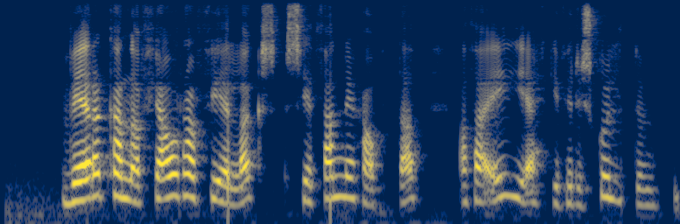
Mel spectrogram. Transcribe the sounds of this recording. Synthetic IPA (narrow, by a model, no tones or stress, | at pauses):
vɛːɾakʰanːafjaːwɾ̥avfjɛːlaksːjɛθanːɪhawht̪að | a̰ðθaðeːjɪɛhcɪfɪɾɪɾ̥skʏlt̪ʏm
